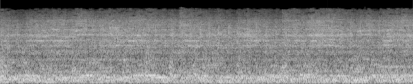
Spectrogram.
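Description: Metal band playing live: electric guitar and drum kit with cymbals, loud and dense.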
